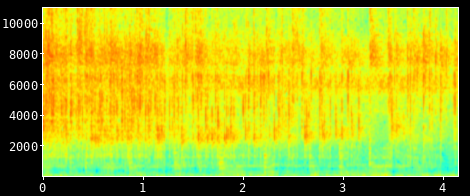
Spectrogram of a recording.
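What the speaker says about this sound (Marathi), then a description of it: "आता आपण मोहरी घालायची अर्धा चमचा मोहरी अर्धा चमचा जिरे" Half a spoon each of mustard seeds and cumin crackle in hot oil for a vegetable dish, a dense, steady close-up sizzle with fine popping throughout.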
